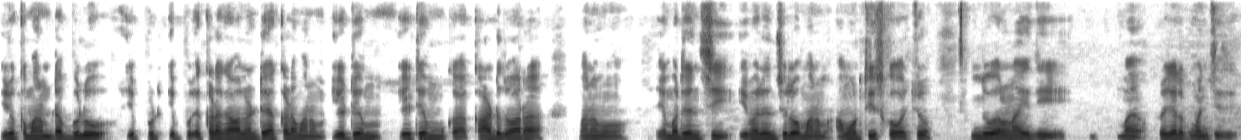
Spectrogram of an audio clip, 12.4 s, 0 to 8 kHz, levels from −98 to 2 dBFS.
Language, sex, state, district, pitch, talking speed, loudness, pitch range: Telugu, male, Andhra Pradesh, Anantapur, 135 Hz, 110 wpm, -17 LUFS, 130-145 Hz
